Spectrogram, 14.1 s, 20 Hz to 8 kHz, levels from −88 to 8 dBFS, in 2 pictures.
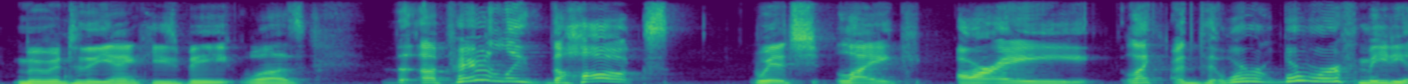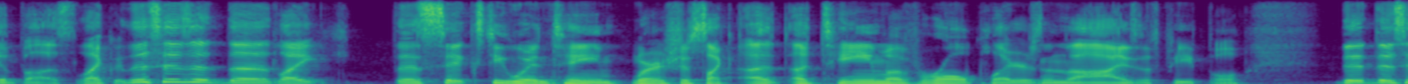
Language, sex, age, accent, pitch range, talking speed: English, male, 20-39, American, 115-165 Hz, 185 wpm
